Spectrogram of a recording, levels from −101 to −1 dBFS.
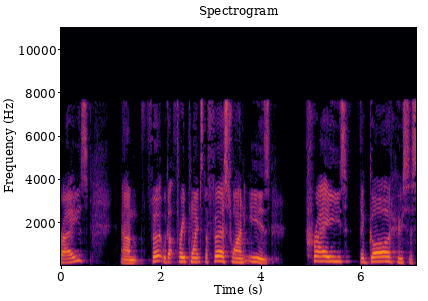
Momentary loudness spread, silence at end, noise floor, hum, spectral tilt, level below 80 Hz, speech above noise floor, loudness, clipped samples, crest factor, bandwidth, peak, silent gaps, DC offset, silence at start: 11 LU; 0 s; -78 dBFS; none; -5 dB/octave; -80 dBFS; 45 dB; -33 LUFS; under 0.1%; 16 dB; 8 kHz; -18 dBFS; none; under 0.1%; 0 s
